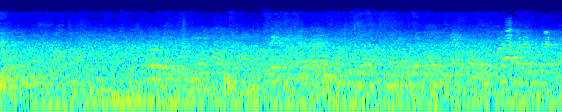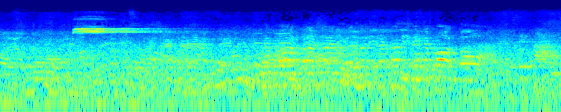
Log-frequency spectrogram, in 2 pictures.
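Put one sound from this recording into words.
Young men shout to each other across a playing field.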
